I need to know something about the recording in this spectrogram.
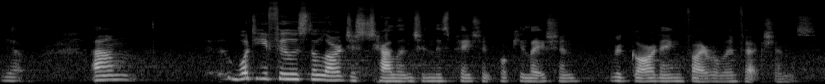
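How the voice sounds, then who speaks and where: A woman's voice: low-pitched, unhurried, a bit bright, slight background noise, rough recording. A woman from the Netherlands interviewing a guest on a conference studio set, affirming often and searching for her phrasing.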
